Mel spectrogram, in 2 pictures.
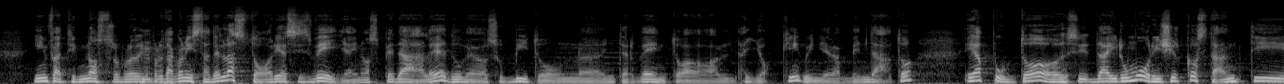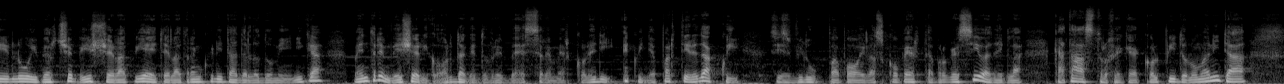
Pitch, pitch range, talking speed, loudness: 115 Hz, 95-130 Hz, 140 wpm, -27 LUFS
